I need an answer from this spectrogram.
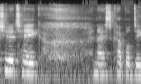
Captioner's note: sighing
